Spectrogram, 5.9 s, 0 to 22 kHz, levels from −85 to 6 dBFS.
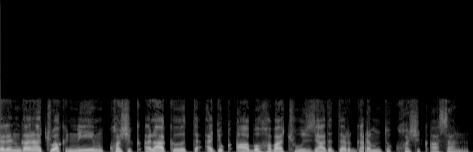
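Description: At 4.54 s comes a hard-edged 20 ms hole, packet loss on an ADPCM call, about one packet. The decoder's predictor and step size drift from the sender's, so speech returns slightly distorted: a flat waveform gap, a blank spectrogram stripe.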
